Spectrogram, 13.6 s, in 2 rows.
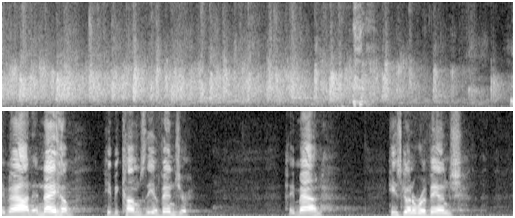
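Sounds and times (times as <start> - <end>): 
audience clapping hands: 0.0 - 7.1
speech: 6.8 - 9.4, 10.6 - 11.2, 12.0 - 13.0.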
